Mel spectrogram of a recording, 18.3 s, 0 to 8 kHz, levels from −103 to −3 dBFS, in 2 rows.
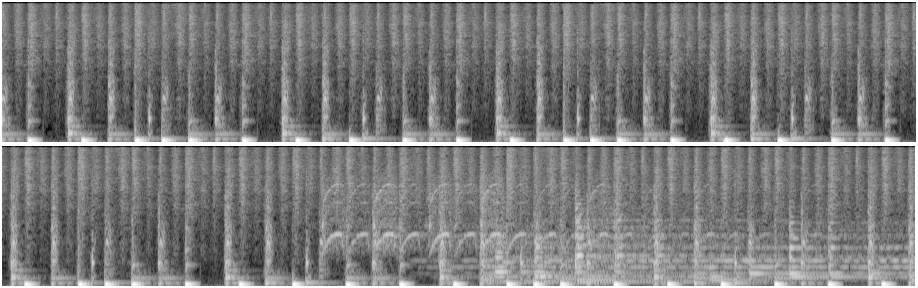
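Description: Nothing technical goes wrong anywhere in this recording, so there's no fault to point to at any moment.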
